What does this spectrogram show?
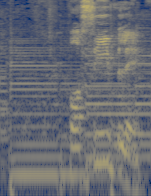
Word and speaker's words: posible: spanish possible we say posible possibly focus on the pronunciation don't say like possibly don't extend it at the end simply say possibly and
